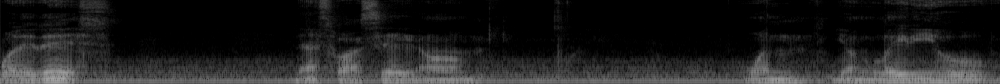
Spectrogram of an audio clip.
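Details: Man who stutters; he says it was once so severe he could not talk, links it to his nervous system, and says it worsens when nervous around unfamiliar people; stuttering.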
